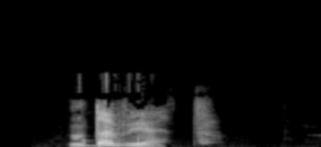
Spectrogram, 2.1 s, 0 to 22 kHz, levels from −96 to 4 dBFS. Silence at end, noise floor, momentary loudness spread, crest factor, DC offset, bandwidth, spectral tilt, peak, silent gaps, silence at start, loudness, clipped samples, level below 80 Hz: 0.75 s; -84 dBFS; 20 LU; 22 dB; under 0.1%; 11.5 kHz; -2.5 dB/octave; 0 dBFS; none; 0.45 s; -18 LUFS; under 0.1%; -66 dBFS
